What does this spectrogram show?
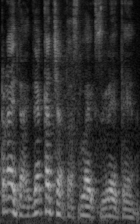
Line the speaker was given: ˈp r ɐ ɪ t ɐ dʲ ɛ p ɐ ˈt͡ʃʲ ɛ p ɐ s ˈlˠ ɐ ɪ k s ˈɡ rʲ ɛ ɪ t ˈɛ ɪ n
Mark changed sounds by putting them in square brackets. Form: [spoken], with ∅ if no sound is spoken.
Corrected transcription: ˈp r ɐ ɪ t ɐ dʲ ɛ [k] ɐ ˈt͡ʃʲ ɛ [t] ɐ s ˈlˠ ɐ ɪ k s ˈɡ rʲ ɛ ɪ t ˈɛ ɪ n

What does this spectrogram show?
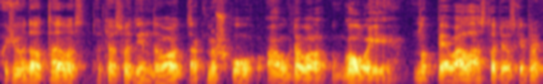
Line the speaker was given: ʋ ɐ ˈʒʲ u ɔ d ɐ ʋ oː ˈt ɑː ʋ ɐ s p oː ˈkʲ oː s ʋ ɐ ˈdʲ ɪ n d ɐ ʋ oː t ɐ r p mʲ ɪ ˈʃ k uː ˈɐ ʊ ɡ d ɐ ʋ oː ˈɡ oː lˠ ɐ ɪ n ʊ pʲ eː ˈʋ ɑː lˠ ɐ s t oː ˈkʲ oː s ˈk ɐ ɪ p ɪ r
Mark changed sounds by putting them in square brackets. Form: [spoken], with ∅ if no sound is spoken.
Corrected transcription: ʋ ɐ ˈʒʲ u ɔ d ɐ ʋ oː ˈt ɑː ʋ ɐ s [t] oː ˈkʲ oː s ʋ ɐ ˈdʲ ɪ n d ɐ ʋ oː t ɐ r p mʲ ɪ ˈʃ k uː ˈɐ ʊ ɡ d ɐ ʋ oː ˈɡ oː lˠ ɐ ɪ n ʊ pʲ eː ˈʋ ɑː lˠ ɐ s t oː ˈkʲ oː s ˈk ɐ ɪ p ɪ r

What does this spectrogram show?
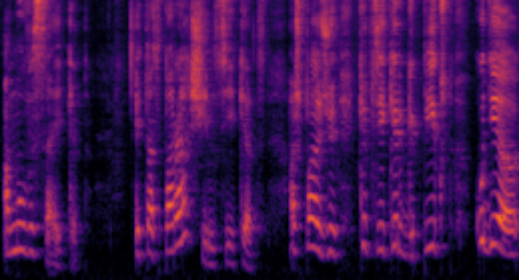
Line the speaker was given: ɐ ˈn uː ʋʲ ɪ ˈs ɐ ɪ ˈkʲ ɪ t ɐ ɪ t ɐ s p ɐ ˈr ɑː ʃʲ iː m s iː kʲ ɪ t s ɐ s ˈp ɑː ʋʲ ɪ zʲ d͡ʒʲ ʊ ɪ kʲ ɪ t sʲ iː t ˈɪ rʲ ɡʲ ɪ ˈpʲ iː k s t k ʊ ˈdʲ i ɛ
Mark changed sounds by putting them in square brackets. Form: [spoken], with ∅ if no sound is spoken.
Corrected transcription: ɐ ˈn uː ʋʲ ɪ ˈs ɐ ɪ ˈkʲ ɪ t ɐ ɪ t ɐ s p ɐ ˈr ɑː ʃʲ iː m s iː kʲ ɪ t s ɐ [ʃ] ˈp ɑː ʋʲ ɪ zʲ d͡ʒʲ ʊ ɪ kʲ ɪ t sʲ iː [k] ˈɪ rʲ ɡʲ ɪ ˈpʲ iː k s t k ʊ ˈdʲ i ɛ

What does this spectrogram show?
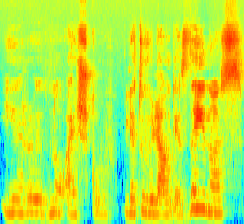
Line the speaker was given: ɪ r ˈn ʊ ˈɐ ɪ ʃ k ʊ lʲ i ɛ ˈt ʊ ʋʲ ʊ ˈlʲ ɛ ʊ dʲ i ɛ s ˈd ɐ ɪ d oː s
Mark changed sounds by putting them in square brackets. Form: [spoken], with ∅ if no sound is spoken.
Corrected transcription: ɪ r ˈn ʊ ˈɐ ɪ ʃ k ʊ lʲ i ɛ ˈt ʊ ʋʲ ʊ ˈlʲ ɛ ʊ dʲ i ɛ s ˈd ɐ ɪ [n] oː s

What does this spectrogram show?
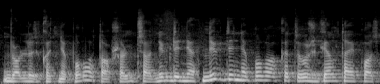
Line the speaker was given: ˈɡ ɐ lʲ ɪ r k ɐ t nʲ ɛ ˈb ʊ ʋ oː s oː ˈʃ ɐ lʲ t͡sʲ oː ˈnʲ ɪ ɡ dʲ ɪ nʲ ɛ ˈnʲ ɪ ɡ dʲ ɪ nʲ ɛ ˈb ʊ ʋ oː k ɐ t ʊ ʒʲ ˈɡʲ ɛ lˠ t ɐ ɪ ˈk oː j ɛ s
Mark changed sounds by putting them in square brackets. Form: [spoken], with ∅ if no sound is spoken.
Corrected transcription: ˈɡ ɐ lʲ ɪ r k ɐ t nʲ ɛ ˈb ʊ ʋ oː [t] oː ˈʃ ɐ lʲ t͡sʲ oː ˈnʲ ɪ ɡ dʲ ɪ nʲ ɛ ˈnʲ ɪ ɡ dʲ ɪ nʲ ɛ ˈb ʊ ʋ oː k ɐ t ʊ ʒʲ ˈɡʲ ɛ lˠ t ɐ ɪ ˈk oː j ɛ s

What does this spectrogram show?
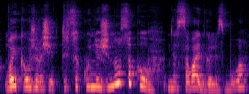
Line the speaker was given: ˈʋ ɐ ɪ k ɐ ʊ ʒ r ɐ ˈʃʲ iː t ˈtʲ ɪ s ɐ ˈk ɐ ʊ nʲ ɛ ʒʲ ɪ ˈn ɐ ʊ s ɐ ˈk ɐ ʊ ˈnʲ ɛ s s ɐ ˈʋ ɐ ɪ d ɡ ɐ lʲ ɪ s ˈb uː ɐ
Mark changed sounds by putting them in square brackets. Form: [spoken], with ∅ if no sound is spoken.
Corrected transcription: ˈʋ ɐ ɪ k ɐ ʊ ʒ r ɐ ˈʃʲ iː t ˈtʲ ɪ s ɐ ˈk ɐ ʊ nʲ ɛ ʒʲ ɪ ˈn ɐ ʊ s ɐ ˈk ɐ ʊ ˈnʲ ɛ s s ɐ ˈʋ ɐ ɪ d ɡ ɐ lʲ ɪ s ˈb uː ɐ

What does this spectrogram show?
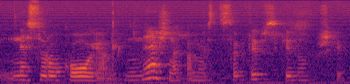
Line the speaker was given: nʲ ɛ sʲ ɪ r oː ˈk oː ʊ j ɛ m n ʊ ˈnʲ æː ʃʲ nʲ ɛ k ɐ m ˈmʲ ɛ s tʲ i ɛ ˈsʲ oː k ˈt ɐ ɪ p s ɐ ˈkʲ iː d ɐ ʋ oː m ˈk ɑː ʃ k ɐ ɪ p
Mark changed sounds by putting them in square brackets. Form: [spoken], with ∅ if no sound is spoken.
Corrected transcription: nʲ ɛ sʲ ɪ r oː ˈk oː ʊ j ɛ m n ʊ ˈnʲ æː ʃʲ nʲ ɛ k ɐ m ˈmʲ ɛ s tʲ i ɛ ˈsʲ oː k ˈt ɐ ɪ p s ɐ ˈkʲ iː d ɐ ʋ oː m ˈk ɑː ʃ k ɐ ɪ p

